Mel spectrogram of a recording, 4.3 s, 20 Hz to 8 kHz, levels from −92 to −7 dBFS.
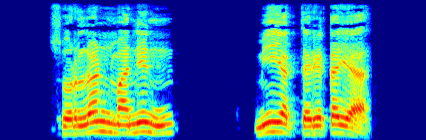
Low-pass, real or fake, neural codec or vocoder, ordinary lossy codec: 7.2 kHz; real; none; AAC, 48 kbps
